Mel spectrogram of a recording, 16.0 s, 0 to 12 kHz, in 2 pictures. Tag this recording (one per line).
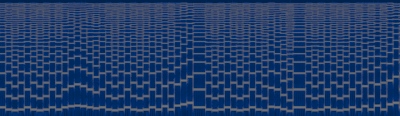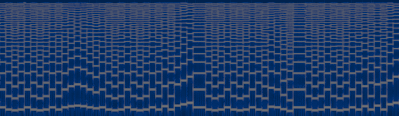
120-bpm
Retro
synth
